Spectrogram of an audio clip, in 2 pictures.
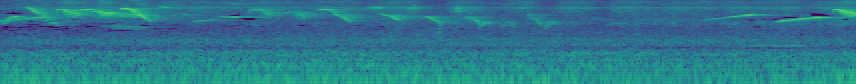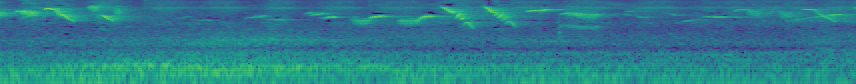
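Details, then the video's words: Double-collared seedeater song mix in tui tui, zel zel and mateiro styles, used to excite other birds into singing: fast high chips and slurred whistles in repeated bursts over several seconds, many overlapping voices. "Baderna de Coleiro Tui Tui Zel Zel e Mateiro Top Pra Esquentar a Fibra do Seu"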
